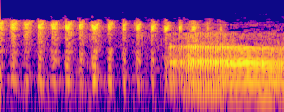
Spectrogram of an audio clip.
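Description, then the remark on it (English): A goat bleats loudly: a fast, stuttering series of pulses that smooths into a sustained, wavering baa. No one speaks. “Oh, listen to that goat, Peg. He's been baaing all night.”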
